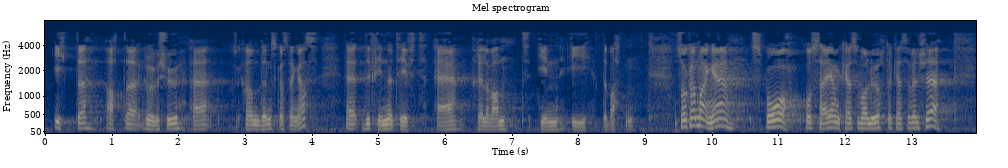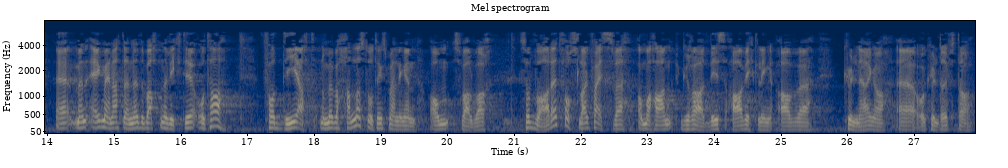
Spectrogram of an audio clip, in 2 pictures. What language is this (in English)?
Norwegian Nynorsk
